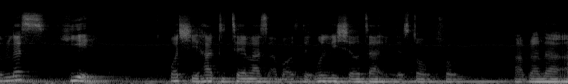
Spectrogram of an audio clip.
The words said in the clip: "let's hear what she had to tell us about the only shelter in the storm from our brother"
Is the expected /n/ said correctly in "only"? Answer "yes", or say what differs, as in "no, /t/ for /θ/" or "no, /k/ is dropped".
yes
